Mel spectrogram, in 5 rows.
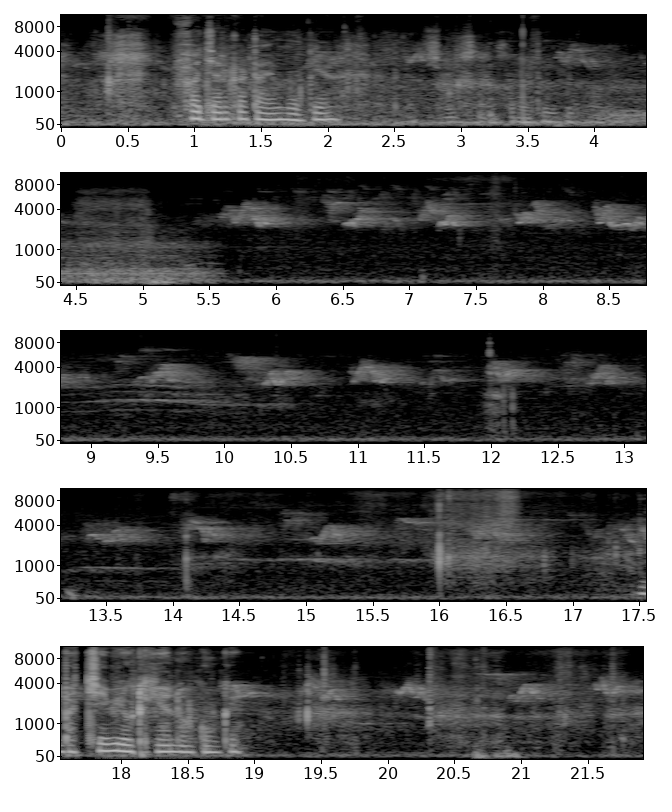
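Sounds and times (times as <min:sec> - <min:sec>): low steady hum: 0:00.0 - 0:05.7
songbird chirping: 0:00.0 - 0:21.9
faint lower bird call: 0:08.0 - 0:16.7.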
